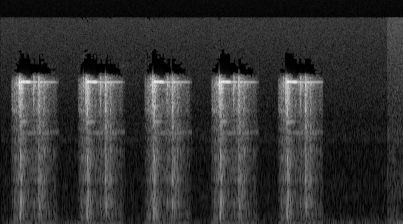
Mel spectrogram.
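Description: PowerPoint's built-in Cash Register sound effect played five times, about once a second, each ring lasting about half a second, one for each countdown number as it disappears.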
